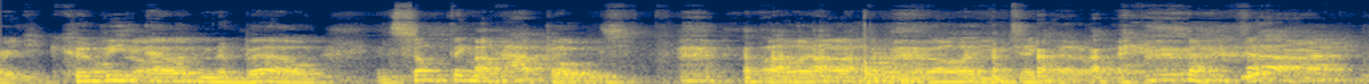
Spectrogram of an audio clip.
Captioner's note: laughing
